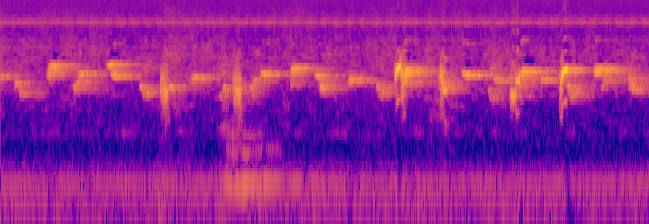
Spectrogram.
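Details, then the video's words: Yellow-vented bulbul in natural kongslet-style song for a training master: gentle, slurred whistled phrases with occasional sharp accented notes, moderately loud, with a constant low hum beneath. "Masteran Trucuk Kongslet Alami"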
